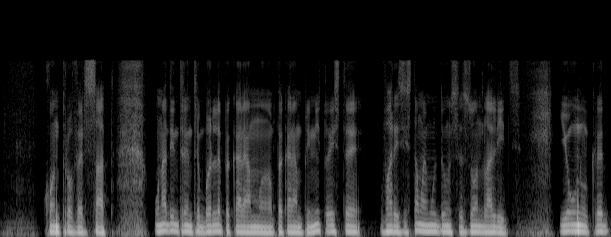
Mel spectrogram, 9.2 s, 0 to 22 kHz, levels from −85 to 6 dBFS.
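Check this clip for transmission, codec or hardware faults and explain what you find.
Three short bursts of bit errors on an ADPCM link damage this speech, at 0.84 to 0.97 s, 6.86 to 7.00 s and 8.52 to 8.69 s, over what sounds like a wideband G.722 call. A sparse scatter of flipped bits knocks the decoder's step size and predictor off track, so each error rings on as pops and gritty roughness with brief jumps in level. On a waveform these spans show spiky, uneven envelopes. A spectrogram shows broadband vertical streaks.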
